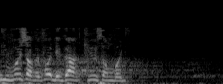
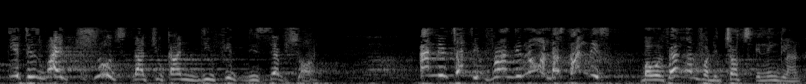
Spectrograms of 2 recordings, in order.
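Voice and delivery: ordinary talk

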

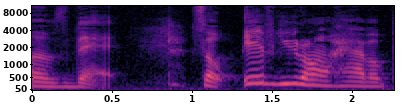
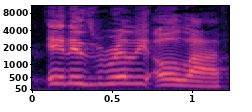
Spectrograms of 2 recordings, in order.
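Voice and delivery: laughing; 6 semitones higher, 10 dB louder than usual. Real, not acted. Laughing agreement about Olaf.

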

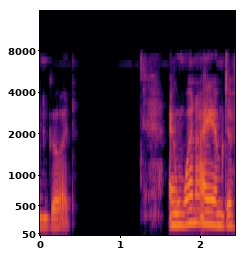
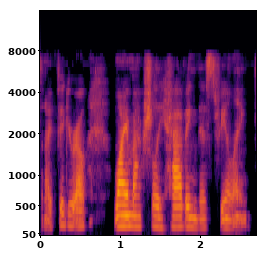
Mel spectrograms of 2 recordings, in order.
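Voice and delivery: ordinary delivery

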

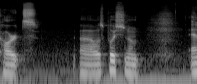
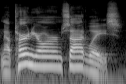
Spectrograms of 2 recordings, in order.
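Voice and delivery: loud, slow, higher instruction; retold dog owner; 7 semitones higher, 5 dB louder than usual. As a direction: lightly imitate a stranger giving orders. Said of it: "And then he's like".

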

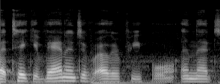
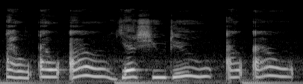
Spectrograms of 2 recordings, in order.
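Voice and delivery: very high yelping dog voice; talking dog. Acted. Fido argues back that owner has the bone, high yelping. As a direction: yip the words like a dog. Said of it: "This is what Fido's saying in his brain".

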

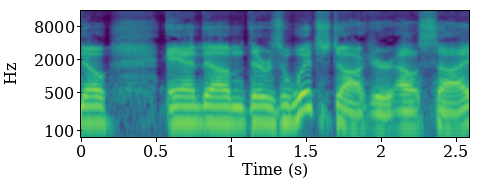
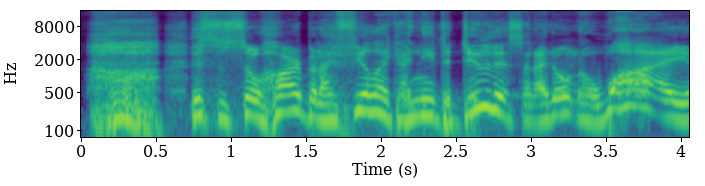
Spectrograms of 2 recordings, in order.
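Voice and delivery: breath out, then higher strained imitation; reluctant girl; 3 semitones higher than usual. Preacher imitating the girl facing a hard choice, mock anguish. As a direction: put on a girl struggling to agree. Acts out girl's struggling reply.

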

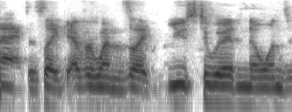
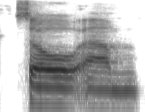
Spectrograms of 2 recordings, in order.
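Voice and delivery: usual speaking voice

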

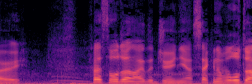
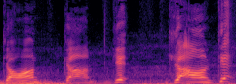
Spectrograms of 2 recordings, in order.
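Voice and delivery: lightly voiced Australian "go on, get", quick and dismissive; a hint of an Aussie shooing someone off; 6 semitones higher than usual. Shown as a demonstration. Showing how Australians say it, in a light Aussie accent. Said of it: "People say, say that a lot".

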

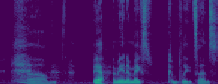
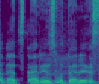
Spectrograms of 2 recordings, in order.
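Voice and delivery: higher and louder, hammed-up matter-of-fact; emphatic agreement; 6 semitones higher, 8 dB louder than usual. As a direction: land it like an obvious truth, playfully. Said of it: "I'm like".

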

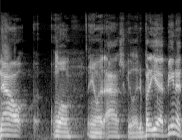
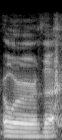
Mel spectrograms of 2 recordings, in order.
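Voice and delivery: laughing; 3 semitones lower, 3 dB louder than usual. Real, not acted. Laughing through tears story.

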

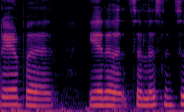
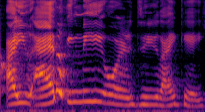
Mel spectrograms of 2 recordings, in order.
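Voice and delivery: louder, laughing question; 10 dB louder than usual. Real, not acted. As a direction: ask it while cracking up. Laughing retort.

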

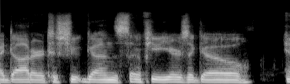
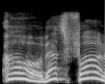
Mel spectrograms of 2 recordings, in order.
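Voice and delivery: much higher, slow, delighted; delighted kid; 13 semitones higher, slower than usual. Retold or imitated. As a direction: gush like a surprised little girl. Daughter delighted, voiced high.

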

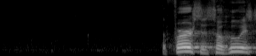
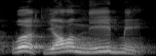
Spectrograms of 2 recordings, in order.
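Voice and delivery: put-on slow, emphatic God with a light southern accent; drawn-out, lightly southern plea from God; 5 dB louder, slower than usual. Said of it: "God will have a southern accent".

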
